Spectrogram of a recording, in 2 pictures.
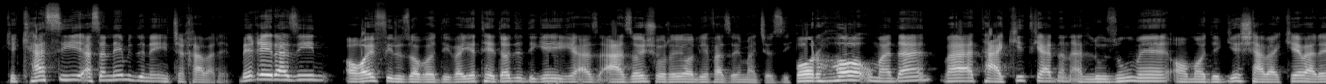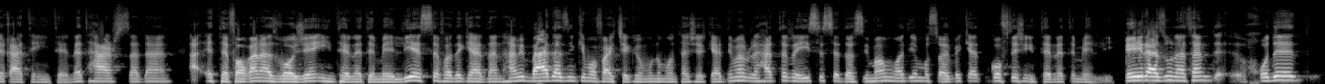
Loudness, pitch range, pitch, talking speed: -17 LUFS, 130-165 Hz, 145 Hz, 160 wpm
